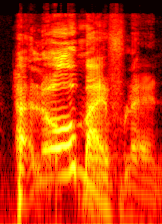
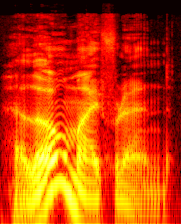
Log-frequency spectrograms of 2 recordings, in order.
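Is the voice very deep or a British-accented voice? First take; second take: British-accented; very deep. First: It is said in a British-accented voice. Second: It is said in a very deep voice.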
